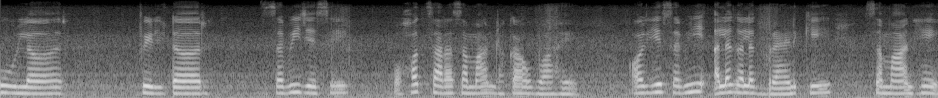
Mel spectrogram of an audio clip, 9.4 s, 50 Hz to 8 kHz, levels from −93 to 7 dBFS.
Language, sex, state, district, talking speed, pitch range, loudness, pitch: Hindi, female, Punjab, Pathankot, 115 wpm, 185-210 Hz, -15 LUFS, 195 Hz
